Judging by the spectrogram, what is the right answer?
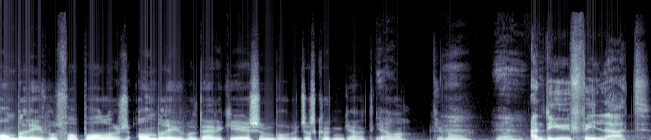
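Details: Adult male speech; no disorder.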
